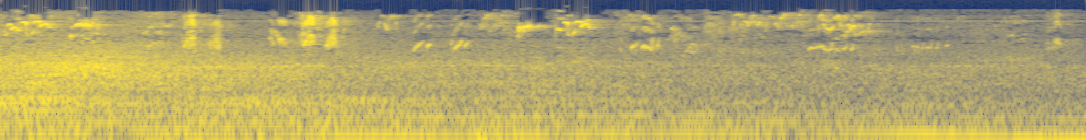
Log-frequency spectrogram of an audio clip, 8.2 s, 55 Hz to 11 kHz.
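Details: Rainbow lorikeets at Evans Head, 26 May 2012 at 3:45 PM: rapid strings of short, shrill, rasping squeaks and screeches, several per second, with low rumbling noise loudest at the start.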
